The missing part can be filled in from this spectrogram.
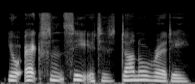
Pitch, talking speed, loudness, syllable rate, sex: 175 Hz, 185 wpm, -18 LUFS, 6.3 syllables/s, female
